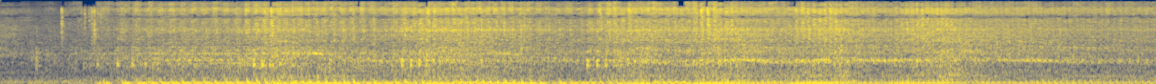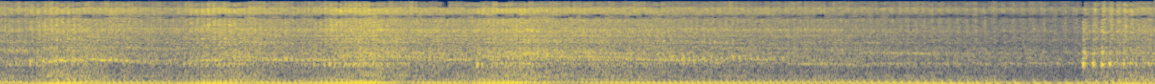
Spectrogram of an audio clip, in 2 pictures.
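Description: Steady low engine hum with a fairly even beat and no knocks or rattles; a healthy small scooter engine ticking over.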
